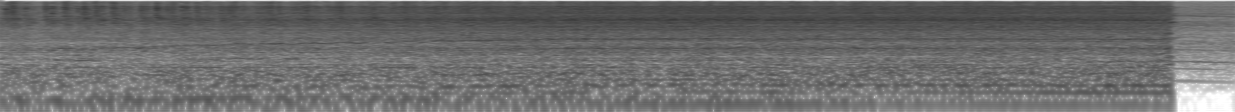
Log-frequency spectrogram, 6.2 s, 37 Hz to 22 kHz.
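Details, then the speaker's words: 1997 Mazda B2300 (rebadged Ford Ranger) idling after a snapped timing belt was replaced; steady, even engine note with a firm low rumble, starts and idles smoothly with no misses or knocks. Normal idle. "So, as you guys saw in the last clip, we got it running. It was the timing belt."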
